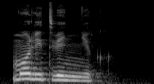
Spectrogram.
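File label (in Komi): "молитвенник", Komi, female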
